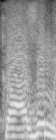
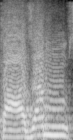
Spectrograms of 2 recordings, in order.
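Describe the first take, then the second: First: The last syllable has an 'i' vowel. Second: The last syllable has an 'a' vowel. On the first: The speaker calls it right. "काजिम है" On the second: The speaker calls it wrong. "नहीं है"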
